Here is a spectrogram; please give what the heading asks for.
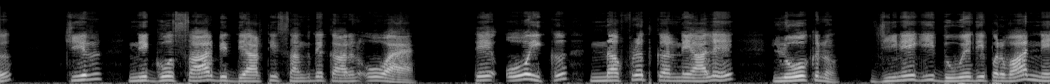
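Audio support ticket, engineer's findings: HE-AAC compression throughout, plainly audible. Treble stops at 12.3 kHz. Likely a very low bitrate, around 16 kbps, with upper bands copied up from below.

Pre-echo, 8.09 to 8.12 s. Noise smeared about 37 ms ahead of an attack. Transform codec spreads quantisation noise across the whole block, before the onset.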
